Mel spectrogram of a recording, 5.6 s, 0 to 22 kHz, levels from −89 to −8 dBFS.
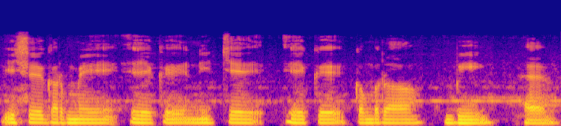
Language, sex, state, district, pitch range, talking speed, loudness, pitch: Hindi, male, Haryana, Charkhi Dadri, 110-115 Hz, 95 wpm, -15 LUFS, 110 Hz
